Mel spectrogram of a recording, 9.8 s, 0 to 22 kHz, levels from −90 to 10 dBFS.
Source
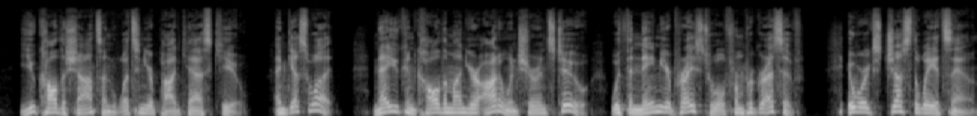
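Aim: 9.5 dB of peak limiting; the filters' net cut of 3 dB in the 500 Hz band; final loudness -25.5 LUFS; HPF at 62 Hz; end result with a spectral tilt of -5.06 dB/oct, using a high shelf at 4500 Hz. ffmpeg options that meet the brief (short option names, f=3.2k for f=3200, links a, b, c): -af "highpass=62,equalizer=f=500:t=o:g=-4,highshelf=f=4.5k:g=-4.5,volume=1.5dB,alimiter=limit=-14.5dB:level=0:latency=1"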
